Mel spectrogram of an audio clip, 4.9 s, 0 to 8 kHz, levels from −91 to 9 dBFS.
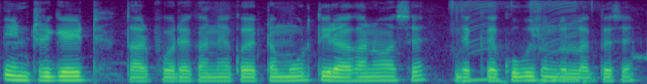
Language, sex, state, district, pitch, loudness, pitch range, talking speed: Bengali, male, Tripura, West Tripura, 135 Hz, -18 LUFS, 125-145 Hz, 150 wpm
